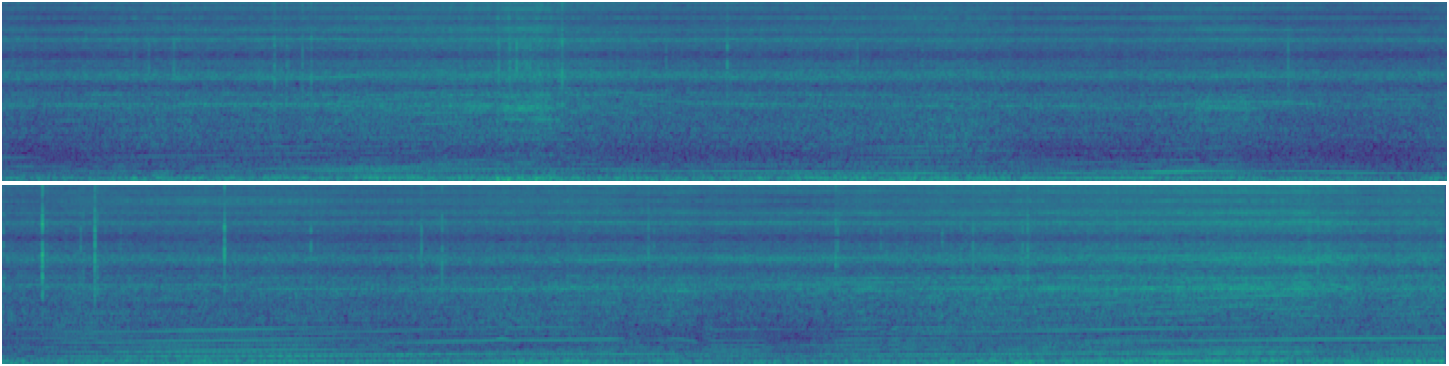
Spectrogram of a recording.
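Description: Car engine at hard track-driving load, its pitch climbing in long pulls as it accelerates and dropping between them, over a heavy, steady rumble of wind and road noise.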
